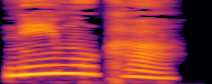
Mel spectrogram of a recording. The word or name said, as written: ನಮಕ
